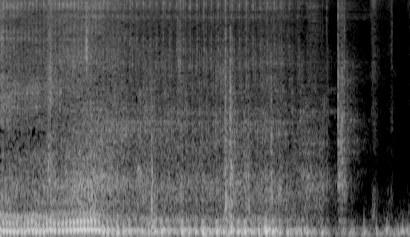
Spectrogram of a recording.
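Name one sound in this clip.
A motorbike engine runs and revs close by.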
